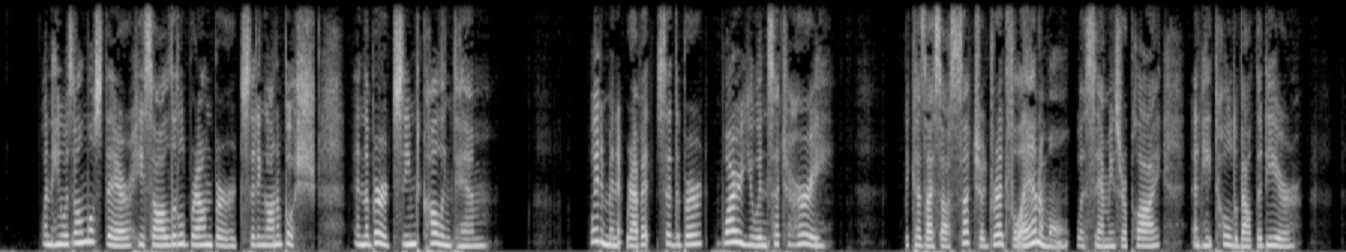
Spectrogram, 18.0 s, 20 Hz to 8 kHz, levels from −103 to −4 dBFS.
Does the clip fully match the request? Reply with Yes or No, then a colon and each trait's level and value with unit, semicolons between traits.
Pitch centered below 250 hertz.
No: very high, 260 Hz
